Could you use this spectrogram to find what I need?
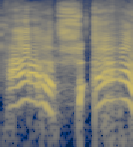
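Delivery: high strangled yelp; weird scream. Retold or imitated. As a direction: mimic a weird pained scream. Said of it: "the weirdest fucking scream I ever heard".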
